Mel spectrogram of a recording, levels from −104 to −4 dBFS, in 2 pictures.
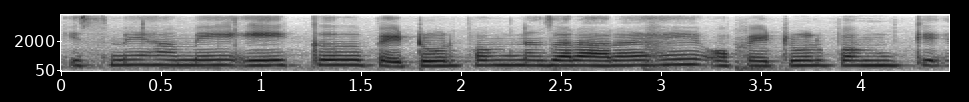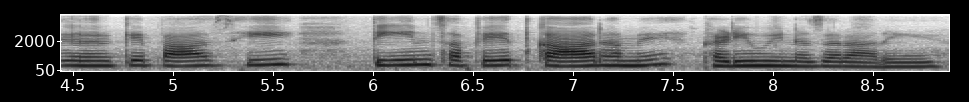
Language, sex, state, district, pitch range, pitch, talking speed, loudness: Hindi, female, Chandigarh, Chandigarh, 215-235 Hz, 230 Hz, 175 wpm, -17 LUFS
